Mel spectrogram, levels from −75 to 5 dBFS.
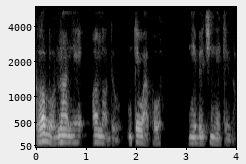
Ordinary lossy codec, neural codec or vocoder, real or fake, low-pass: Opus, 16 kbps; codec, 16 kHz in and 24 kHz out, 1.1 kbps, FireRedTTS-2 codec; fake; 5.4 kHz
